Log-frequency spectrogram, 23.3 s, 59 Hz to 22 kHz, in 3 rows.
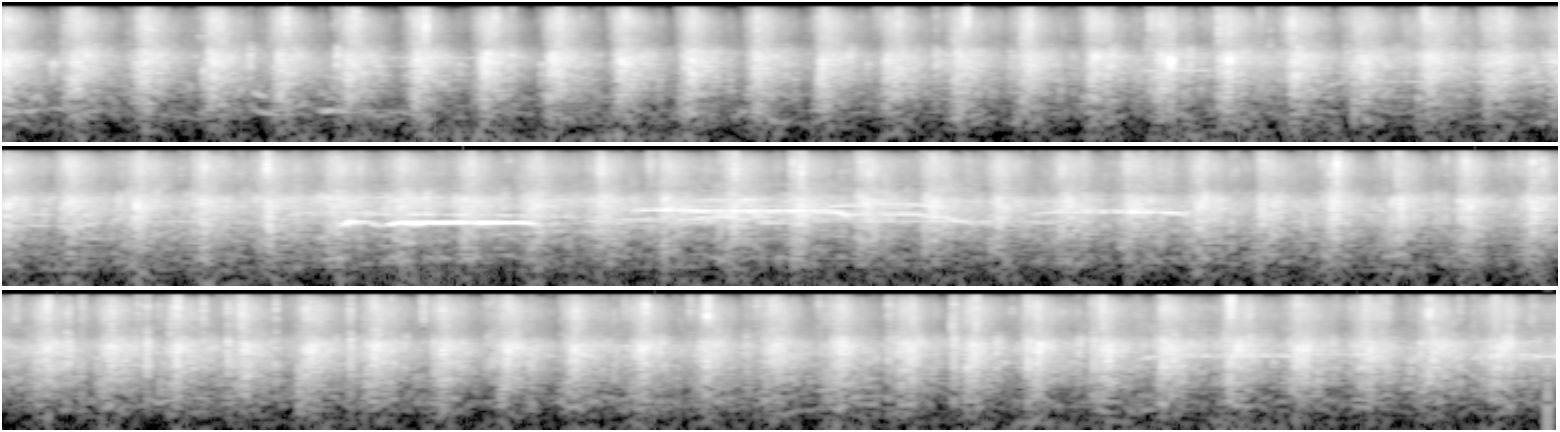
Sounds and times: Enthusiastic audience cheering 5.7 - 14.2
Enthusiastic audience cheering 20.4 - 23.3

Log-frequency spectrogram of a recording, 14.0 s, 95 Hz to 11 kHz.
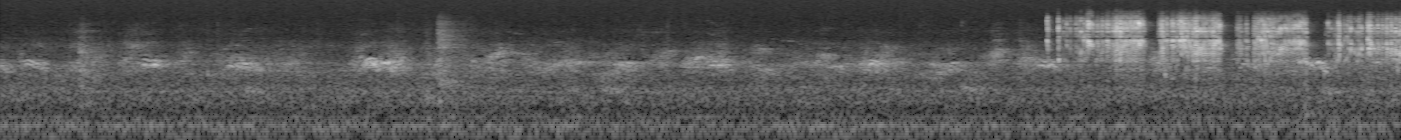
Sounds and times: Annas Hummingbird 9.4 - 14.0

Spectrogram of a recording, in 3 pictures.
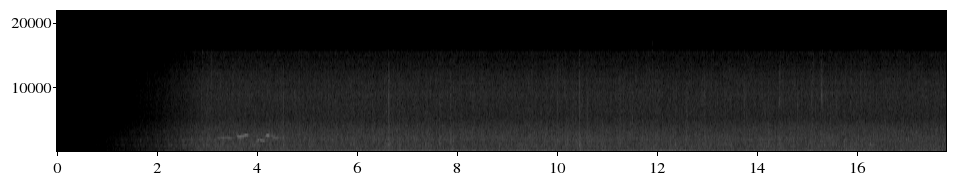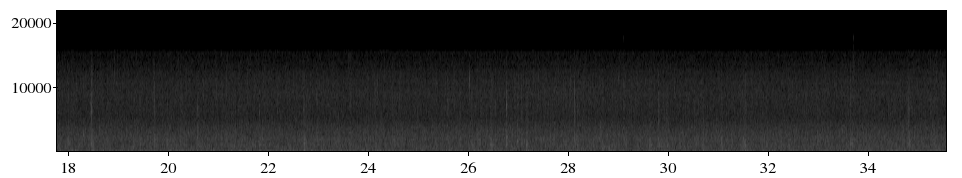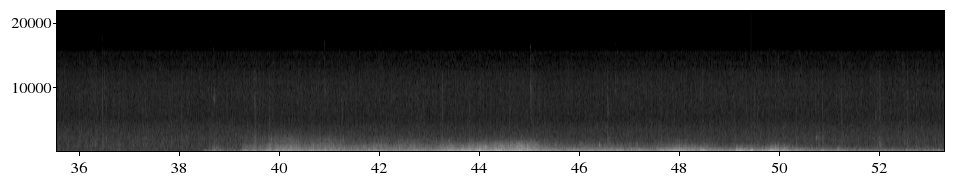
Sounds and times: light rain 0.3 - 53.3
birds chirping 3.2 - 4.6
distant rumbling thunder 38.5 - 53.3

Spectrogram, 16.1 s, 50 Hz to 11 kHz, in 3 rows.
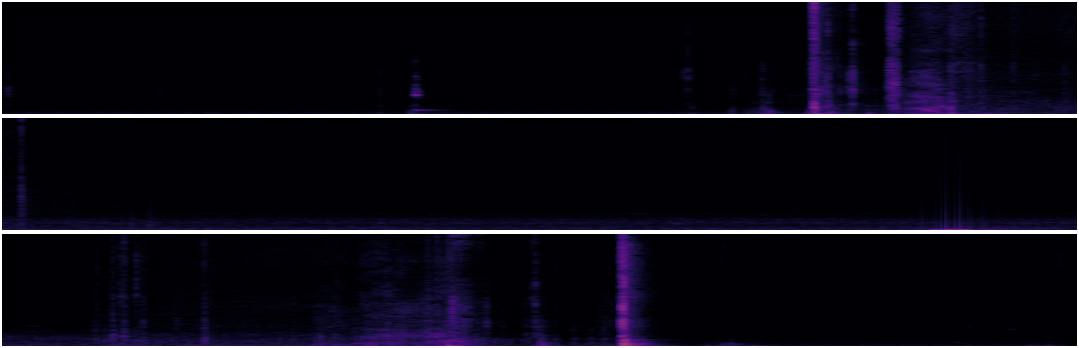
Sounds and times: pvc double glazed window opening and closing 3.7 - 5.3
pvc double glazed window opening and closing 11.1 - 14.3

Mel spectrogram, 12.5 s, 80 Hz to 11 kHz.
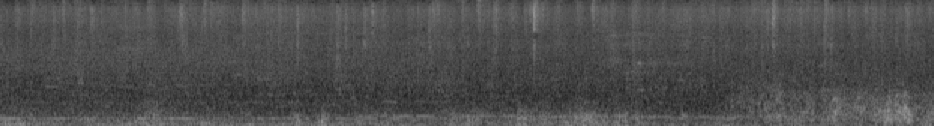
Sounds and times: rain 0.0 - 12.4
thunder 0.0 - 12.4

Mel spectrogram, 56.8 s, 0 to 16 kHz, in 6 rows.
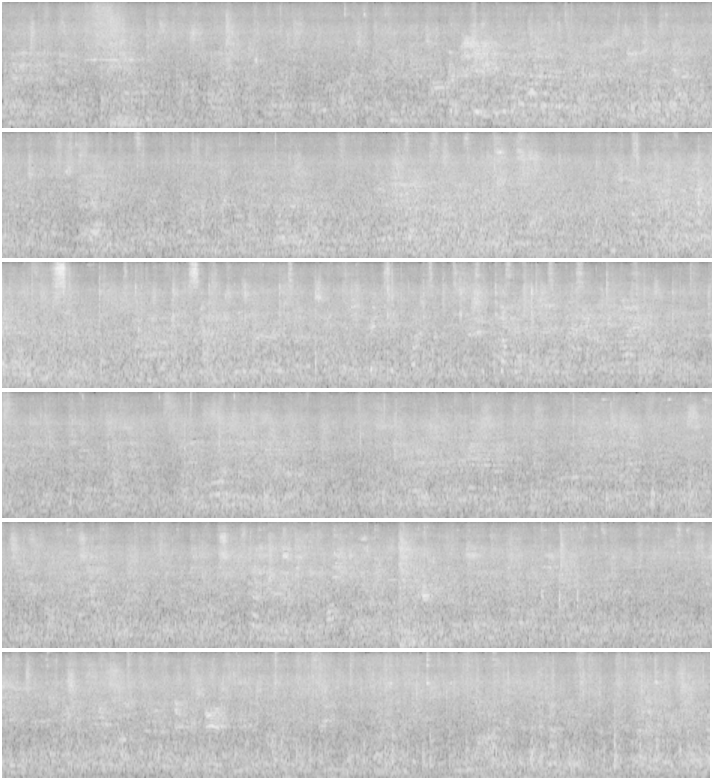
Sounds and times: medium crowd busy footsteps echo 0.0 - 56.7
metro subway 0.0 - 56.7

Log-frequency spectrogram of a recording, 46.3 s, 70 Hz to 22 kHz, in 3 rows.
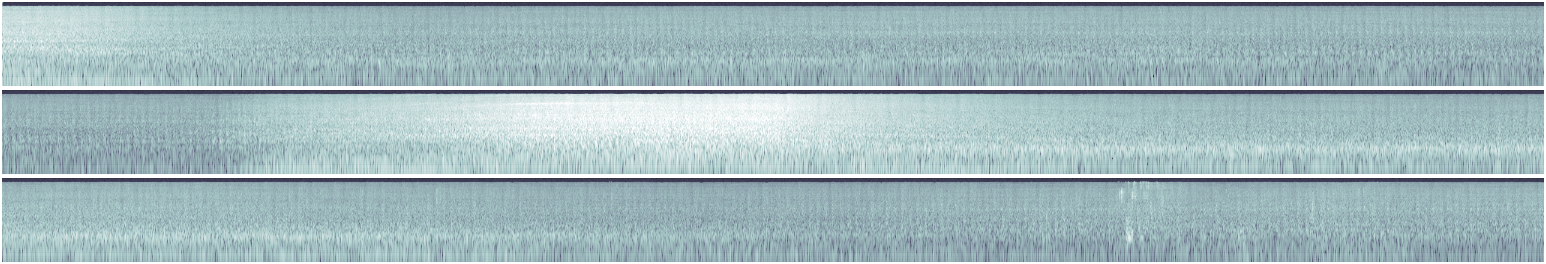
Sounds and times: Slo Motion Diesel Jeep 0.0 - 13.6
Slo Motion Diesel Jeep 14.4 - 28.3
Slo Motion Diesel Jeep 31.4 - 46.2

